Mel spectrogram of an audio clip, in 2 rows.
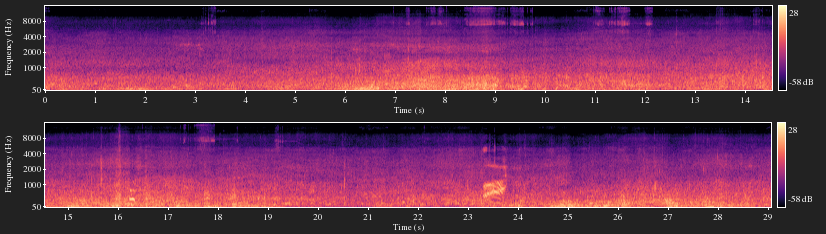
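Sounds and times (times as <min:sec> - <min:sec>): wind buffeting microphone: 0:00.0 - 0:29.0
waves washing against rocks: 0:09.8 - 0:20.3.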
